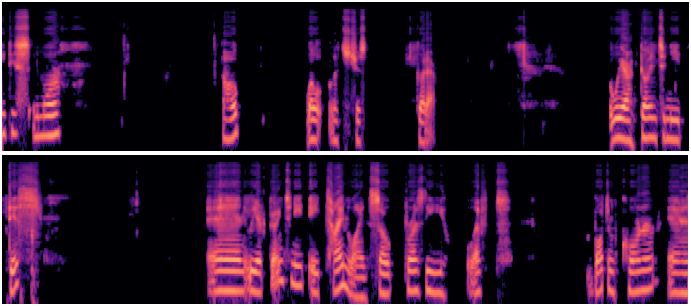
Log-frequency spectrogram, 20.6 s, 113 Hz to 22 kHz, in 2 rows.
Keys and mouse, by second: 6.2-11.8 drag, 7.6 typing, 10.0 t, 13.2 click, 13.4 click, 13.6-20.6 drag.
